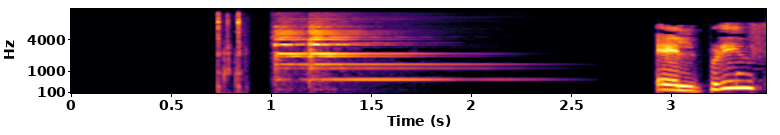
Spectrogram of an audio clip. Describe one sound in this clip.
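A bell chimes brightly and rings out.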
